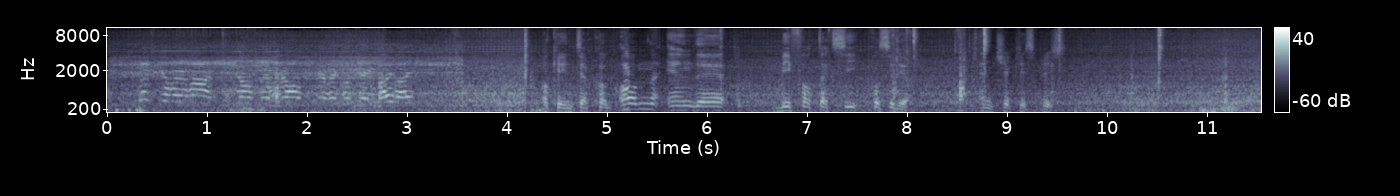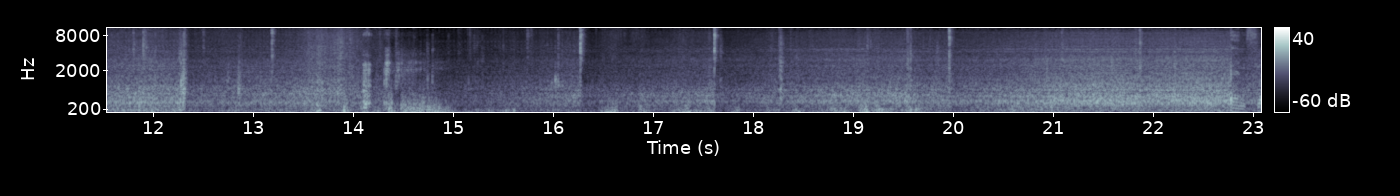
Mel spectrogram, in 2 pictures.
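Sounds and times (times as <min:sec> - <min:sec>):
jet engines idling: 0:00.0 - 0:23.0
cockpit switch clicks: 0:07.7 - 0:13.3, 0:15.6 - 0:16.5, 0:17.5 - 0:20.3.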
